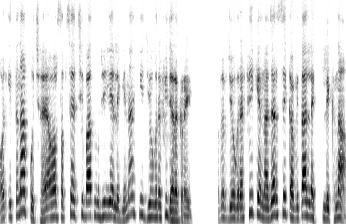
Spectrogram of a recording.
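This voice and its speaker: Lively intonation runs through this man's fairly high pitch. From eastern Uttar Pradesh, India. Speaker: geography teacher and competition judge. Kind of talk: vote of appreciation at an event. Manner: informal, with hesitations.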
